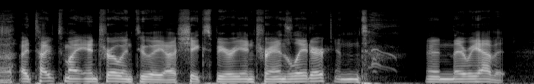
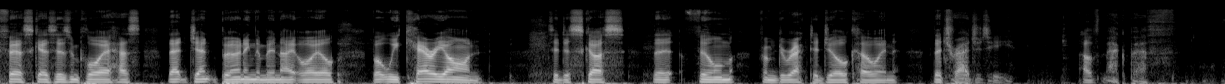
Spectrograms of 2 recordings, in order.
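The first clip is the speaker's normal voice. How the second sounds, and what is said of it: Fairly average put-on English accent. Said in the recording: “just did a fairly average English accent”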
